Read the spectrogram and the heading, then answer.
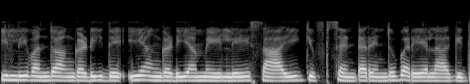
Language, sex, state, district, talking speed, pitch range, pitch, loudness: Kannada, female, Karnataka, Bidar, 155 wpm, 175-190 Hz, 180 Hz, -11 LUFS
